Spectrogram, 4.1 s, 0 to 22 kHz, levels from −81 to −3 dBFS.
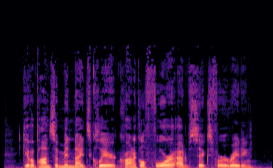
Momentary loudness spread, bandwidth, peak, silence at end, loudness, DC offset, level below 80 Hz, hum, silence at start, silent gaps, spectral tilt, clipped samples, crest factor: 6 LU; 15 kHz; -4 dBFS; 0.3 s; -19 LUFS; under 0.1%; -46 dBFS; none; 0.35 s; none; -6.5 dB/octave; under 0.1%; 16 dB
